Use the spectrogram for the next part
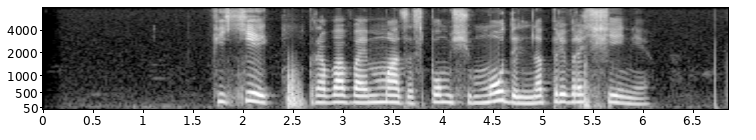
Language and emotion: Russian, angry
